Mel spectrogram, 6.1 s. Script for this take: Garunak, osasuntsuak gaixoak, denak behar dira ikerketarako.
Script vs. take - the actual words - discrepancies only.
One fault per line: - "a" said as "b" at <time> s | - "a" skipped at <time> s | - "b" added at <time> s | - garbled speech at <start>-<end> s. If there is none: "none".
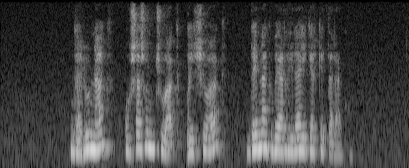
none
